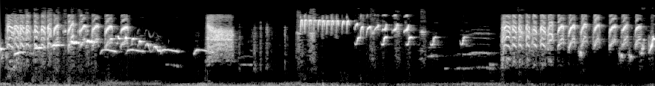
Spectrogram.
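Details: Greater green leafbird song for luring other birds into singing: rich buzzy trills, a descending run of whistled notes, short harsh bursts, then a long rattling trill and more varied phrases.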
